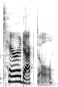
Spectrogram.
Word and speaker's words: pterodactyl: that yep the name is P is for pterodactyl almost the first search it came up crazy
